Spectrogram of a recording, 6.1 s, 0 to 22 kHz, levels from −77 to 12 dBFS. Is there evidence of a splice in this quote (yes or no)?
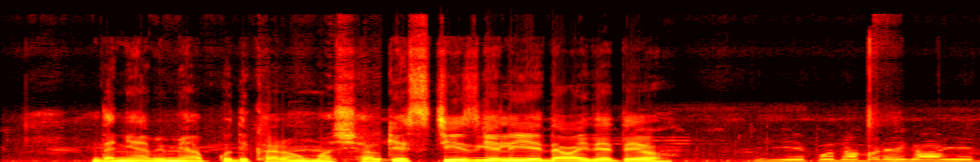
yes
